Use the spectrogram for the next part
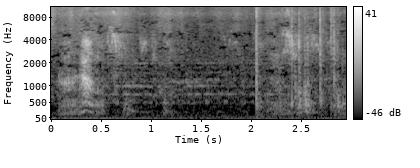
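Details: Male Drahthaar (German Wirehaired Pointer) puppy, one of a litter shown in turn, gives a single short, sharp high yelp near the start. Quieter rustling and handling noises follow, with faint voices in the background.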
